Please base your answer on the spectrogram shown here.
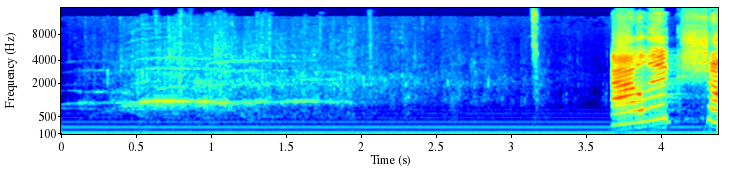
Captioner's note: audience cheering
